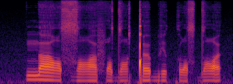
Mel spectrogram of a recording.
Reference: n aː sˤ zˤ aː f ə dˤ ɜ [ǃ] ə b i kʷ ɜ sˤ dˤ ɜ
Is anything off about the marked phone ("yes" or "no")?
no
